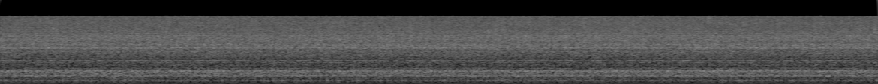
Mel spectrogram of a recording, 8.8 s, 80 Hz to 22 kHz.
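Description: Mag 7 magnetic-drive aquarium pump running steadily against about 8 feet of lift while water runs into the filling surge tank: a steady hum under an even rush of water. The high lift is slowing the fill.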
